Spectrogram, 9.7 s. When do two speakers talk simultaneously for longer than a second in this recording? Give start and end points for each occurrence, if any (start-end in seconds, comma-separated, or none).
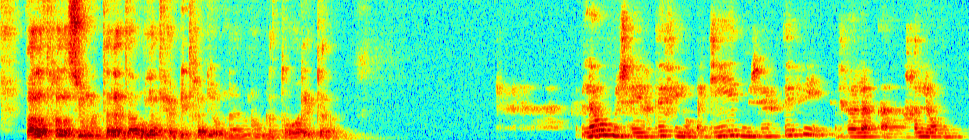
none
